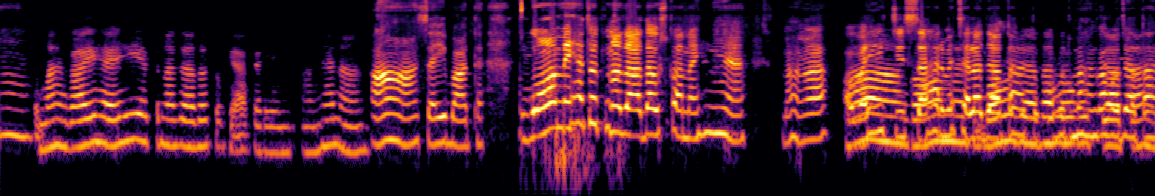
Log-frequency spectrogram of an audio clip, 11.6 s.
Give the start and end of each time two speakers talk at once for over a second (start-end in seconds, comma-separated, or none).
8.5-10.9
